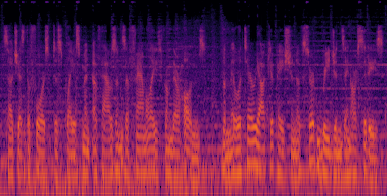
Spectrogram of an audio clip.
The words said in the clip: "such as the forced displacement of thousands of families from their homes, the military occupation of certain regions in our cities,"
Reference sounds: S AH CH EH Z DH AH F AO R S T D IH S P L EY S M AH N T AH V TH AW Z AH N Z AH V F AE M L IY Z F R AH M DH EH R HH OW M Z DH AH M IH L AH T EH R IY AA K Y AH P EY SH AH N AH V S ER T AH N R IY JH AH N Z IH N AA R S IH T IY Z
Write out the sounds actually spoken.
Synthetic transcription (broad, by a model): S AH CH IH Z DH AH F AO R S D IH S P L EY S M AH N T AH V TH AW Z AH N Z AH V F AE M L IY Z F R AH M DH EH R HH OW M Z DH AH M IH L AH T EH R IY AA K Y AH P EY SH AH N AH V S ER T N R IY JH AH N Z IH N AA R S IH T IY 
